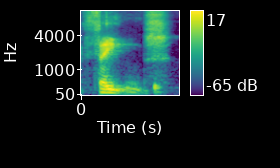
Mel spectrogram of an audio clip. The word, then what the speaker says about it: thetan: special Revelation from hubber humans are really thetans or pronounced thetans or Immortal Spirits this term comes from the Greek letter Theta or Theta here you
